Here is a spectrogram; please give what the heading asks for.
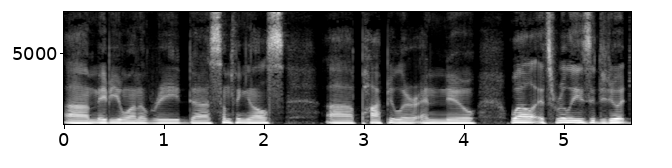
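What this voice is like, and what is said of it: Deeper, congested voice. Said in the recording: “apologize for my voice ... I sound a little bit deeper, a little bit more congested ... getting over a cold”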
